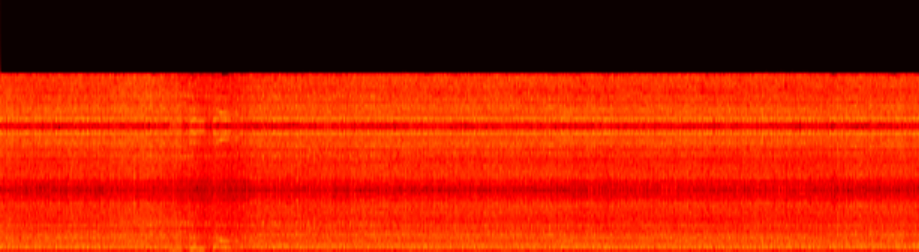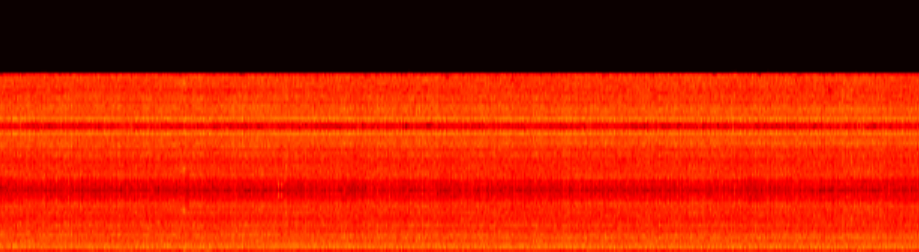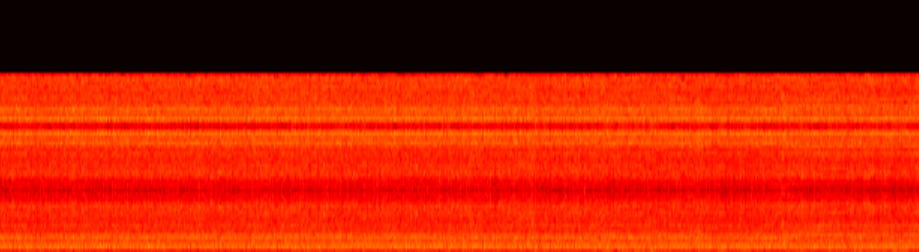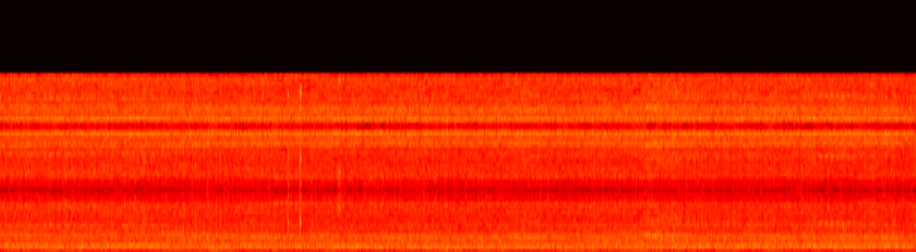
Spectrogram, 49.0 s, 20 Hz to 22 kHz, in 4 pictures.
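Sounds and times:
metal lathe cutting: 0.0s - 48.9s.

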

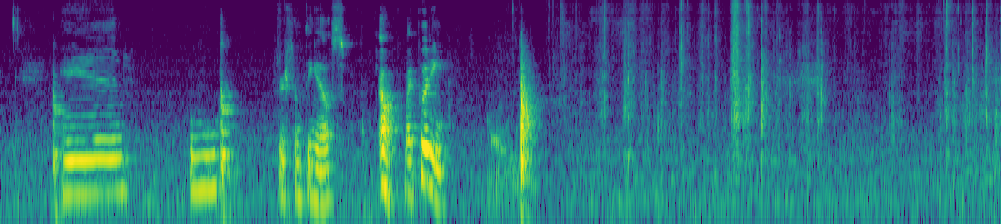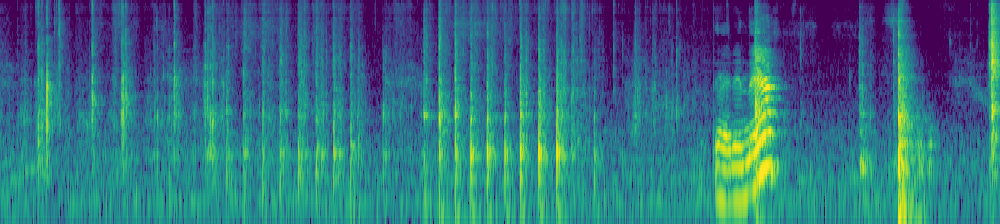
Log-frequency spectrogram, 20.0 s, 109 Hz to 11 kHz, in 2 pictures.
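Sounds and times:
packet rustling and crinkling: 5.4s - 17.2s.

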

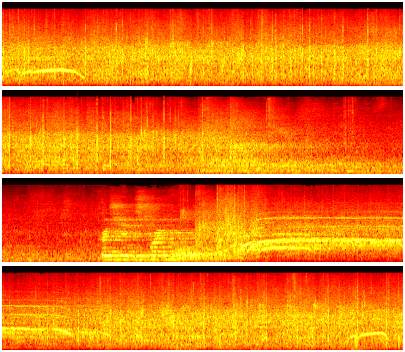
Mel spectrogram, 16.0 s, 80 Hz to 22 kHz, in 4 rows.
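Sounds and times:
audience applauding: 0.0s - 6.6s, 10.0s - 16.0s.

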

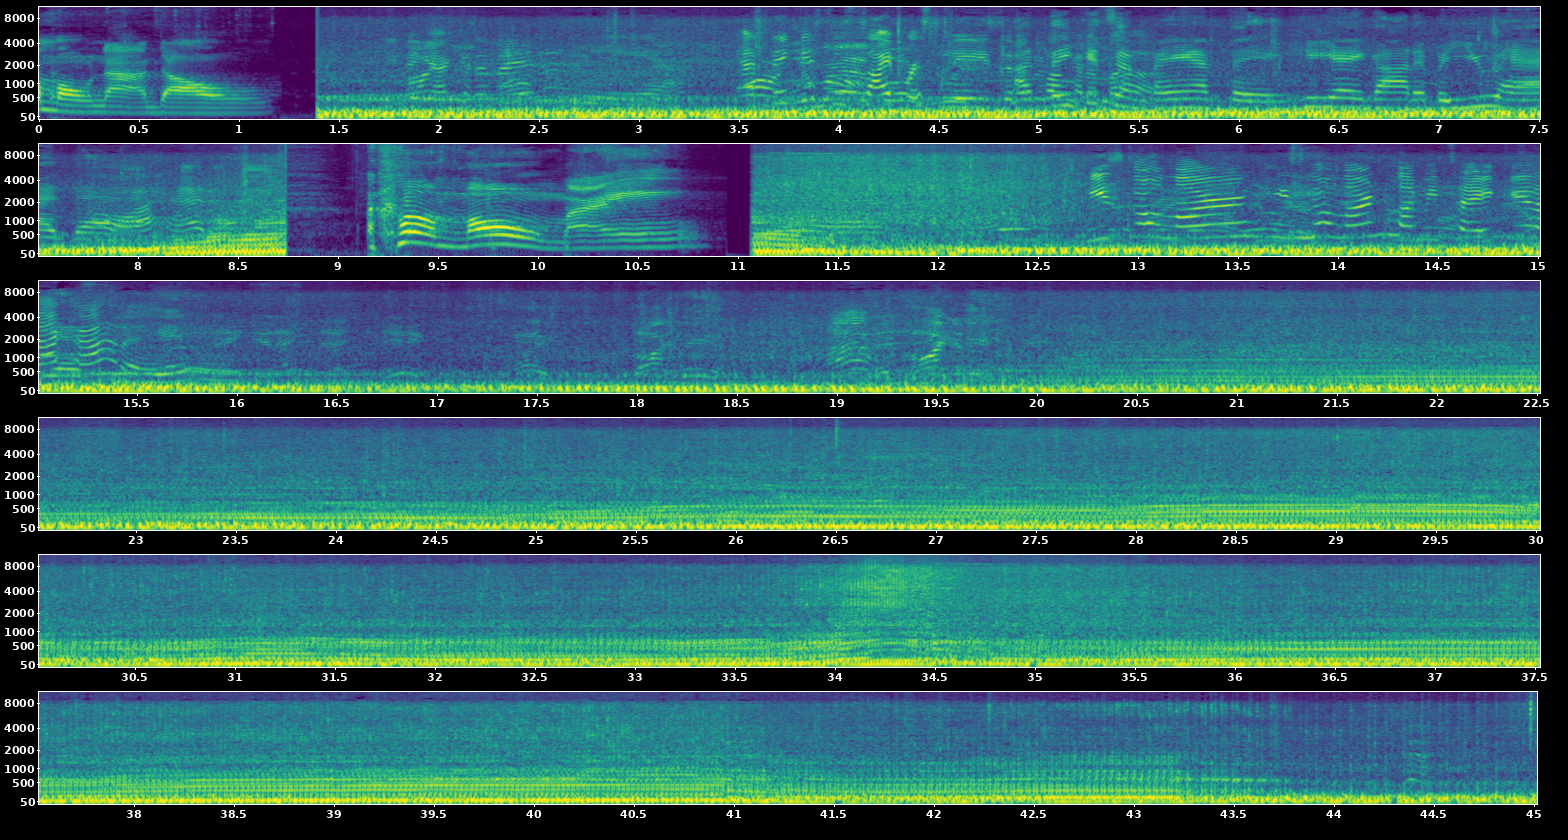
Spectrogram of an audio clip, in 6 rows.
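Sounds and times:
utv engine revving under load: 1.4s - 8.8s, 17.0s - 45.0s.

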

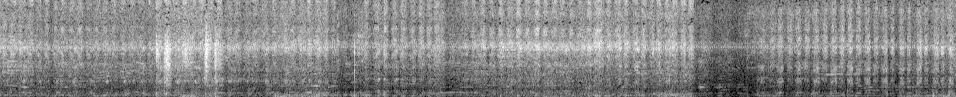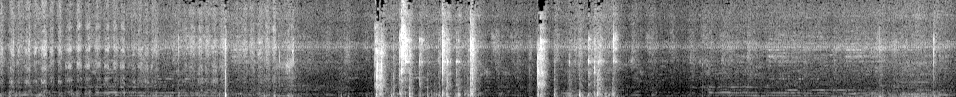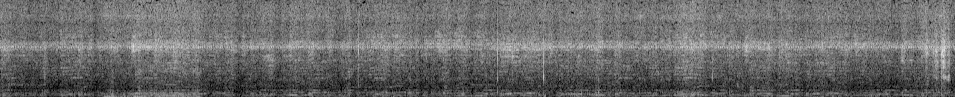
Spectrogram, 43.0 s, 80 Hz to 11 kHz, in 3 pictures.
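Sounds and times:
pencil scratching on paper: 0.0s - 10.5s, 11.3s - 18.8s.

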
